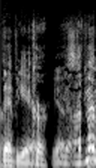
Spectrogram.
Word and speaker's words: De Vere: And did I mispronounce his name? De Vere. De Vere.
